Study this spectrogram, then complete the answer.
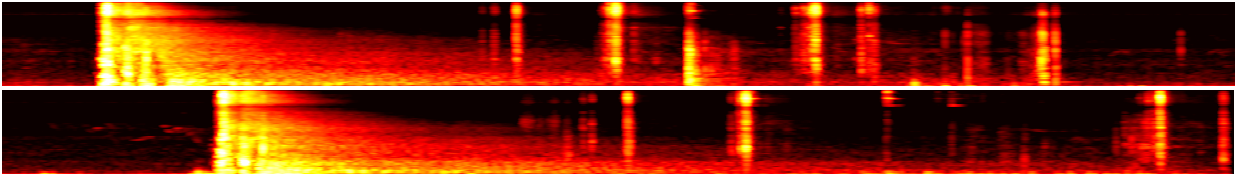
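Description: A double-barrel firearm with a metal buttstock fires two loud, sharp blasts about seven seconds apart outdoors in the Appalachian hills, each ringing out briefly, with scattered clicks and handling noises between and after.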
